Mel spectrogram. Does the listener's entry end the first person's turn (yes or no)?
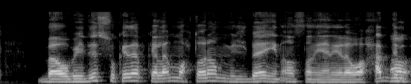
yes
